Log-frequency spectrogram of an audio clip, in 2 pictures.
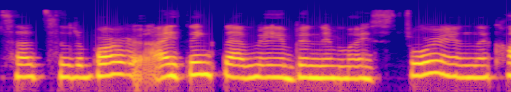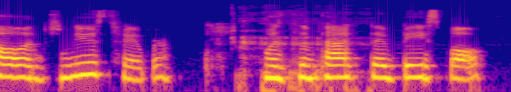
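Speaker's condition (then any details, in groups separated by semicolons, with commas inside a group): ALS; diagnosed within about past year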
